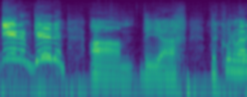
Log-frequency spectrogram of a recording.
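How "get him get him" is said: shrieking screams, much higher and louder. Narrating a chase, voicing the men running behind someone, screaming. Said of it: "are screaming like".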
